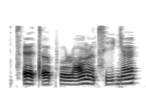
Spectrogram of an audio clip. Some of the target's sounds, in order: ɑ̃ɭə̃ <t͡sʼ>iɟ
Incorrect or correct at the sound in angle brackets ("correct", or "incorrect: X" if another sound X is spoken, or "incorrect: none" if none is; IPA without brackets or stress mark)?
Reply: incorrect: t͡sʰ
